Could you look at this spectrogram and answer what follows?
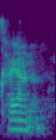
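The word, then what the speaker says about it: Kai'Onna: do you know so my name is pronounced it's kai and then it's anna but you put it together and it's kiana but you know okay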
